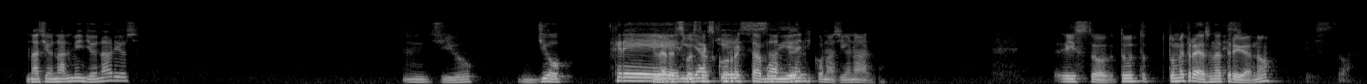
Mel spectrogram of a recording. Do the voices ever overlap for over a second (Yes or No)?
Yes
